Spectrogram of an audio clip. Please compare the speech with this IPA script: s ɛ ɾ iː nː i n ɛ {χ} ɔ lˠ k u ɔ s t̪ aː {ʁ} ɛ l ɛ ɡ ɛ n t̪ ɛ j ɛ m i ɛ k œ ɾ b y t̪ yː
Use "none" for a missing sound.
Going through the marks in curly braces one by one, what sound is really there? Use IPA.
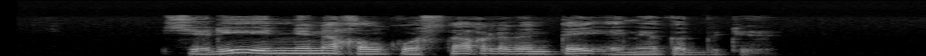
χ, χ

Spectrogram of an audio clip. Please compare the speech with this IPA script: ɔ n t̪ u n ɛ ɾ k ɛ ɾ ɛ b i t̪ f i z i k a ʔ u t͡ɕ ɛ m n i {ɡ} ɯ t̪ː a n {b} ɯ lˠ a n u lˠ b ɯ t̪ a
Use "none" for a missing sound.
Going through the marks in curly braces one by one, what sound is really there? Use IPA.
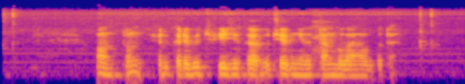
ɡ, b

